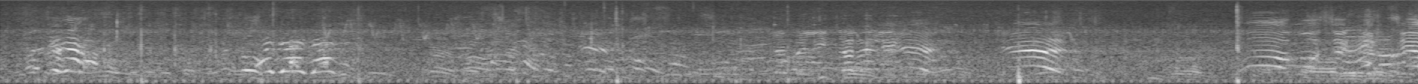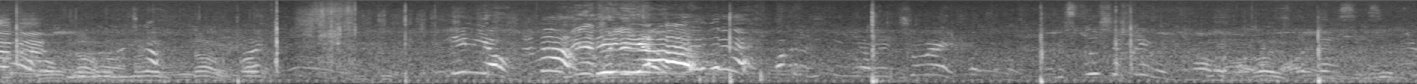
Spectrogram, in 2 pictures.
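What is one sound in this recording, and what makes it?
Young players shout and call out across an open outdoor field.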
